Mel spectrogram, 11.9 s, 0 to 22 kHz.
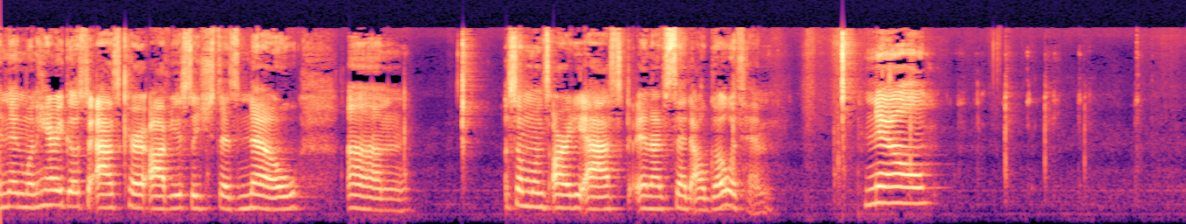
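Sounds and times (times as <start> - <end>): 
speech: 0.0 - 4.2, 5.0 - 7.8, 8.6 - 9.4
gum chewing: 9.6 - 11.5
soft wet mouth smacks: 9.8 - 11.0.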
